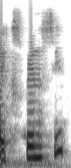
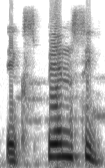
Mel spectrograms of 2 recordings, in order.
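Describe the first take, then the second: First: Said in the usual way. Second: এক্সপেন্সিভ higher and louder, pulled out by syllables. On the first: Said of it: "more এক্সপেন্সিভ". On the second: Shown as a demonstration. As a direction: stretch এক্সপেন্সিভ as এক্স-পেন-সিভ. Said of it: "কয়েকটা সিলেবেলে তোমাকে ভাঙতে হয়".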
